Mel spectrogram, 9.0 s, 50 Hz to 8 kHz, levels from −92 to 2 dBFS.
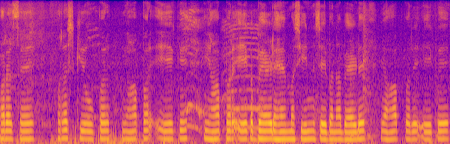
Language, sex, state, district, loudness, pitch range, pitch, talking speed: Hindi, male, Haryana, Charkhi Dadri, -17 LUFS, 155-165 Hz, 160 Hz, 140 wpm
